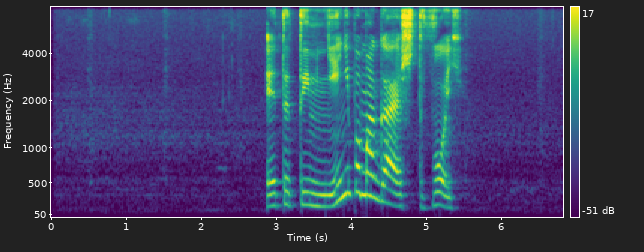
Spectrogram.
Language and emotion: Russian, angry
